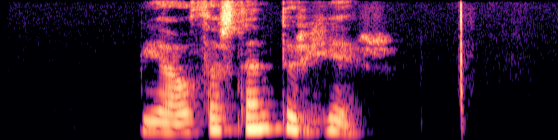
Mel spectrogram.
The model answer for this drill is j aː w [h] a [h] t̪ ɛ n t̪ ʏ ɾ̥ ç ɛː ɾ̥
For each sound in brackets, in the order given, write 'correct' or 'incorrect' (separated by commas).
incorrect, incorrect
